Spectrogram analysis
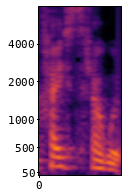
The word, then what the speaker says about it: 카이스트: 지시에 따라 1970년도에 설립되었으며 약칭은 카이스트라고 읽습니다 정부의 목표로 설립된만큼 산업화의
